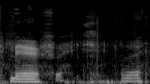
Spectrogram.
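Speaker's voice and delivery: ordinary delivery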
